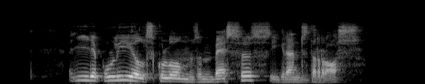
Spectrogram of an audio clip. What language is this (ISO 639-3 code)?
cat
